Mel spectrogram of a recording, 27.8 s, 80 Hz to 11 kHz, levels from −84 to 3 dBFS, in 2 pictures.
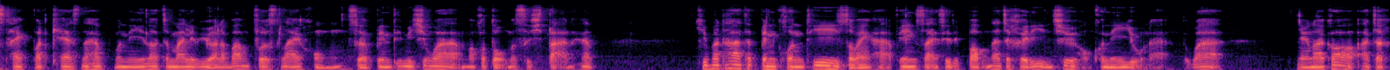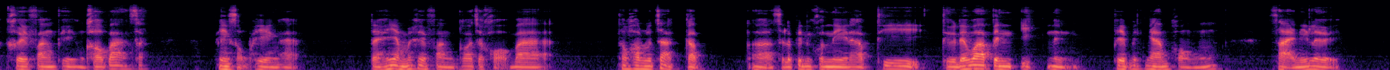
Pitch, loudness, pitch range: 100 Hz, -26 LUFS, 95-105 Hz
